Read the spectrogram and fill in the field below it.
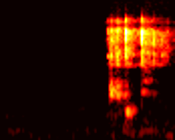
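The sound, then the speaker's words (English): A brief, close-up crunch of someone chewing crisp food, a short burst of crackly bites right at the microphone after a moment of silence. “Yeah, I get that crunch in the mic.”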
